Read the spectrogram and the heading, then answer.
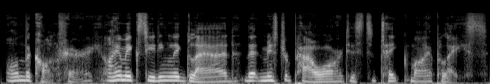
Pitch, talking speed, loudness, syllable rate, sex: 145 Hz, 185 wpm, -18 LUFS, 4.8 syllables/s, male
